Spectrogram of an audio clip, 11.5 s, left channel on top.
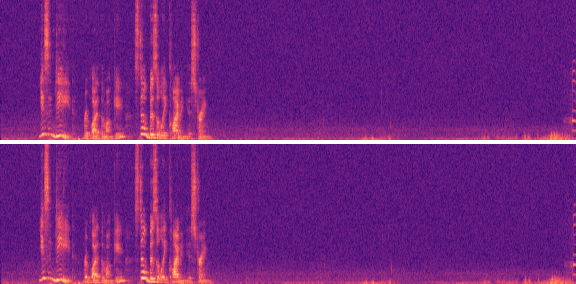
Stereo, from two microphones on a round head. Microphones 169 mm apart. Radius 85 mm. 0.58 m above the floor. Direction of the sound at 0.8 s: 5° left (ahead or behind).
